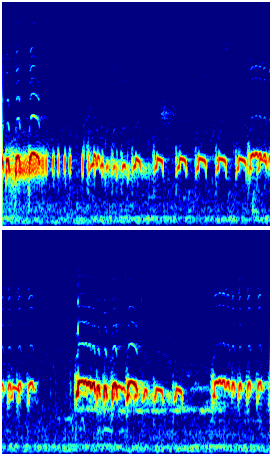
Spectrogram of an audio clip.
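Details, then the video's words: Zebra dove (perkutut) in clear, nonstop song meant for daily training: a rolling opening phrase, then a steady series of spaced coo notes, another bubbling run and a closing burst. "SUARA PERKUTUT GACOR NONSTOP | MASTERAN PERKUTUT JERNIH UNTUK LATIHAN HARIAN"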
